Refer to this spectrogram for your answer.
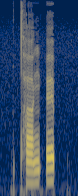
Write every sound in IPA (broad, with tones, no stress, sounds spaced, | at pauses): t̪ʰ a˨˦ ŋ ʔ ɛ˦˥ p̚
